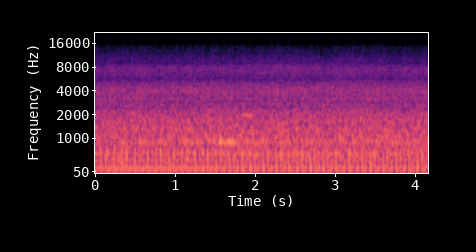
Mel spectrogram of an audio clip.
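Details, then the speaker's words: Homelite HGCA3000 3500 W generator after new carburetor and head gasket, about 1500 W heater load: steady even drone holding speed, no hunting, misses or knocks, 123 V, 61.2 Hz; healthy generator under load. "still putting at 123 Vols 61 23 61.2 Herz"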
